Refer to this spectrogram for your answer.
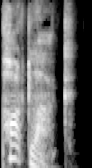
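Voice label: "pot luck", British English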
